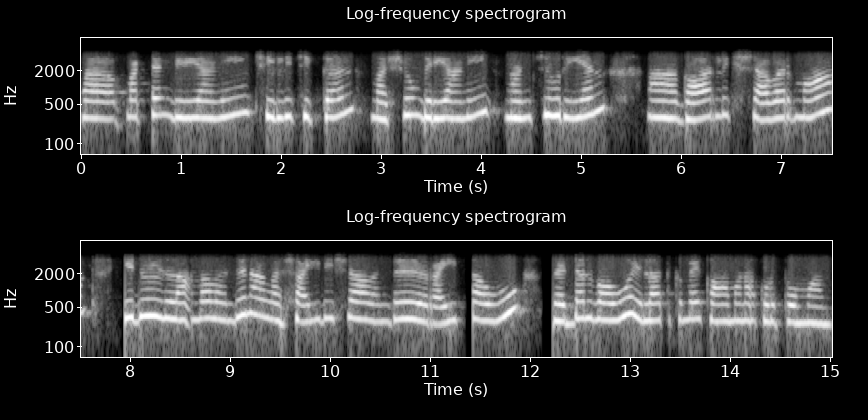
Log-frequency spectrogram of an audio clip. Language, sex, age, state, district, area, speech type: Tamil, female, 18-30, Tamil Nadu, Ariyalur, rural, conversation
